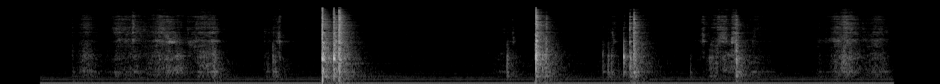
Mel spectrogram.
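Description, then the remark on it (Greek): A frying pan is scraped in a series of irregular rasping strokes, with a couple of sharper metallic scrapes standing out, over a faint steady hum. “Τηγάνι.”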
